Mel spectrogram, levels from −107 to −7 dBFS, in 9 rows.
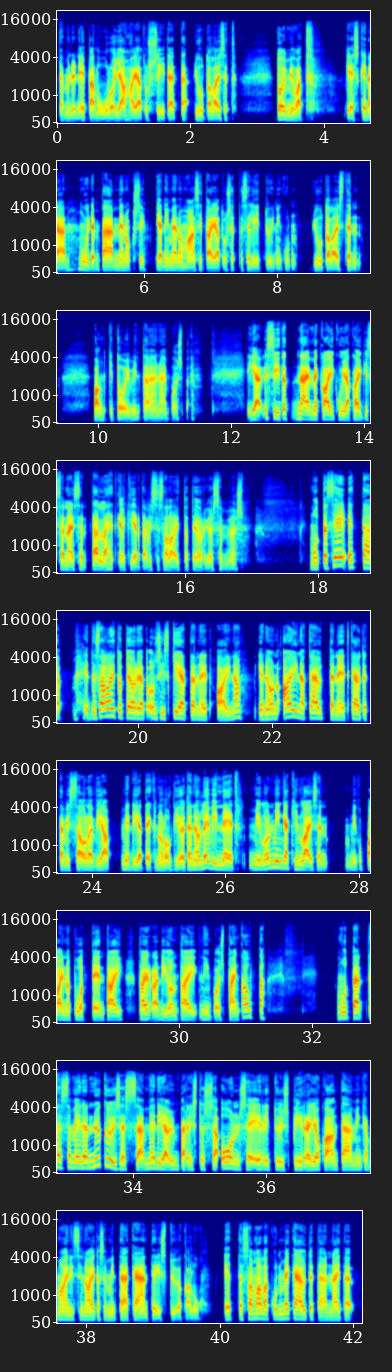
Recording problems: thin; very; fading below 650 Hz

